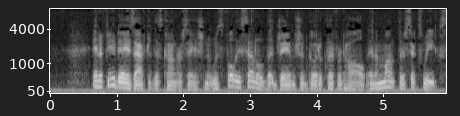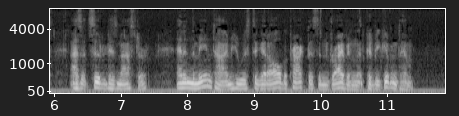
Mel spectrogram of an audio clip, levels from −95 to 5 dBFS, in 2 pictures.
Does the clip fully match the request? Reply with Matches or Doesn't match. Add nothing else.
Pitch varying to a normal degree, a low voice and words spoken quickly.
Matches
